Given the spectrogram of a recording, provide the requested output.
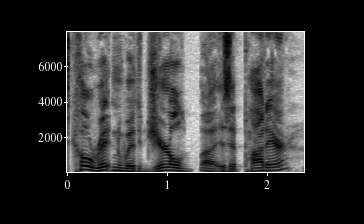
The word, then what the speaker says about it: Podair: The book is co-written with Gerald, is it Podair? How do you say it? Podair.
